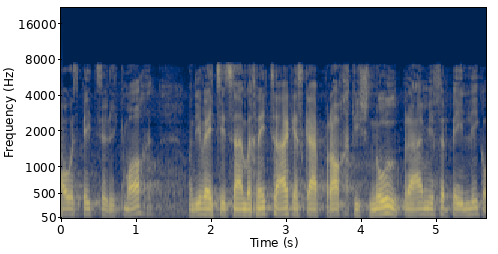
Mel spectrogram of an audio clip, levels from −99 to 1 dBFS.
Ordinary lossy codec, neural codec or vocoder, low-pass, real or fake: none; codec, 16 kHz, 16 kbps, FreqCodec, larger model; 7.2 kHz; fake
